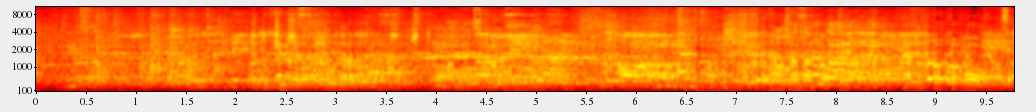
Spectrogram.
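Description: A young man speaks calmly and close by, into a microphone.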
